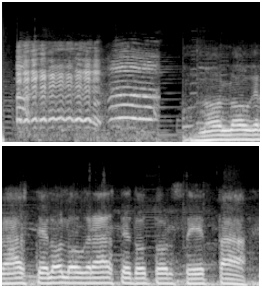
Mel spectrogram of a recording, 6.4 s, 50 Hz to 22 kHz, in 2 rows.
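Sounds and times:
goat bleating: 0.0s - 2.5s
speech: 2.5s - 6.4s.

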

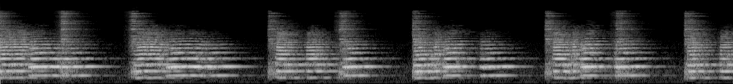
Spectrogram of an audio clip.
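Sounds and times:
kombu horns of South Indian war and worship music blasting: 0.0s - 7.3s.

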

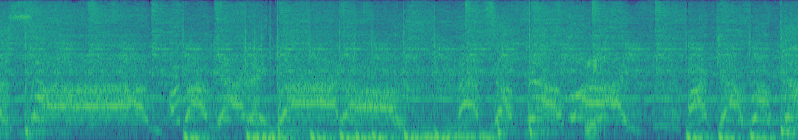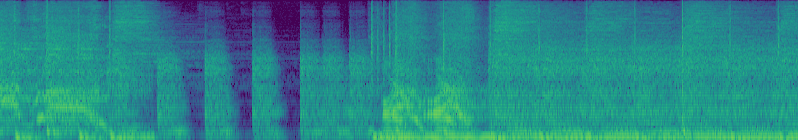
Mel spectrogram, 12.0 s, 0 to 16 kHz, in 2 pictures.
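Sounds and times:
harsh screamed vocals: 0.0s - 6.8s
distorted guitars in a hardcore breakdown: 0.0s - 11.9s.

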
